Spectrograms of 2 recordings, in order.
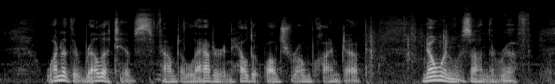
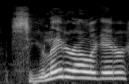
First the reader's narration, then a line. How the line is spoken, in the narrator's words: shouted the Gatorman kids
